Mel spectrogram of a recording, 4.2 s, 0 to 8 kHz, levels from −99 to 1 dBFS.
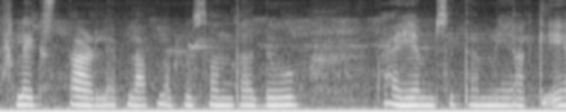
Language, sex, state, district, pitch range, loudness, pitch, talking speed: Karbi, female, Assam, Karbi Anglong, 195-205 Hz, -16 LUFS, 200 Hz, 125 wpm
